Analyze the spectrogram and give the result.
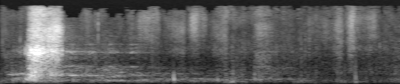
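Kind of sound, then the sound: human body sound, sniffling nose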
